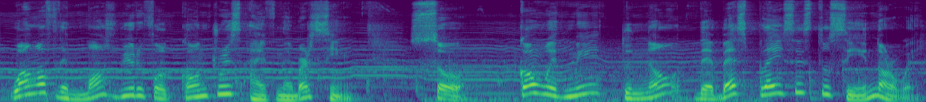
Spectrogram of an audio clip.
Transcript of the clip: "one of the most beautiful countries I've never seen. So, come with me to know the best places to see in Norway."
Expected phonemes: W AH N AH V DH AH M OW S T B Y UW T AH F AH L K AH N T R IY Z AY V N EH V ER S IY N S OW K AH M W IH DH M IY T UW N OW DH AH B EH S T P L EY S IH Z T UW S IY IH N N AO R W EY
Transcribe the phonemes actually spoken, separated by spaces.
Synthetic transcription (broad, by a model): W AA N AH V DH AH M OW S T B Y UW T AH F AH L K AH N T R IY S AY V N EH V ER S IY N S OW K AH M W IH DH M IY T UW N OW DH AH B EH S T P L EY S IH S T UW S IY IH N N AO R W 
